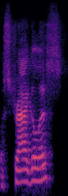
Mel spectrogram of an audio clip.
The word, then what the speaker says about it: astragalus: started taking um and I know people pronounce this this herb differently either aralis or astragalus and and astragalus is designed to enhance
